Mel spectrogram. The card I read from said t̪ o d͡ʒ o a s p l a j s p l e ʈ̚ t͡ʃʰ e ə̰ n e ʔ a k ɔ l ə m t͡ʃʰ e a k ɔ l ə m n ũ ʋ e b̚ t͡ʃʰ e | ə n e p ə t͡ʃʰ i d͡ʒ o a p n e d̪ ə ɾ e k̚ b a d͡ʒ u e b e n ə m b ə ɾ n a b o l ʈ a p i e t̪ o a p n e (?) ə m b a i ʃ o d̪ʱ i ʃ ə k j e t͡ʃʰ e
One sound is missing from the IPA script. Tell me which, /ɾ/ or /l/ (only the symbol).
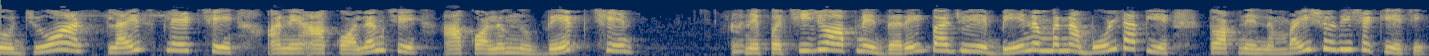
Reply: l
